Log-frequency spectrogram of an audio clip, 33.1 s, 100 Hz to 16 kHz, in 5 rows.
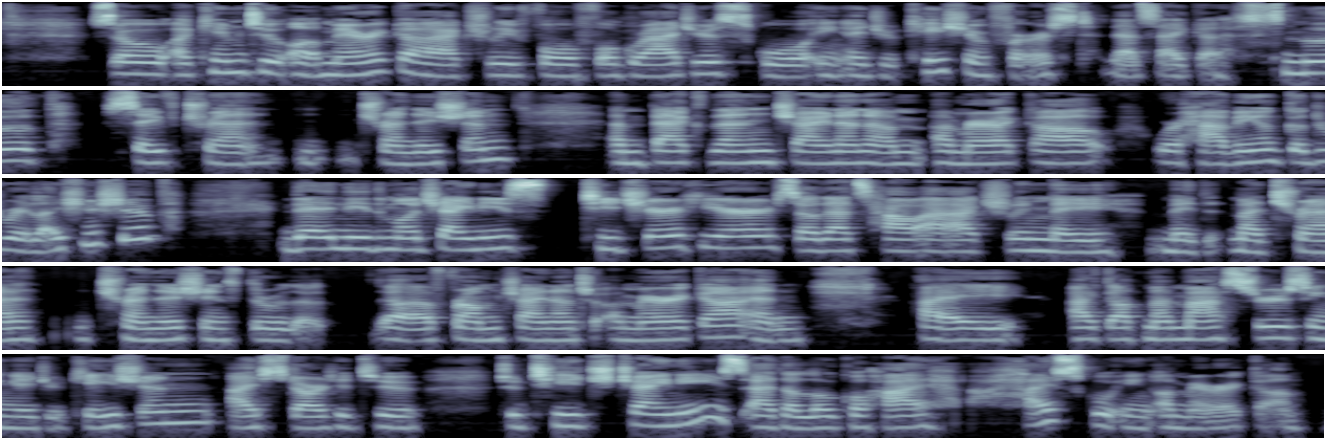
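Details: Adult woman who stutters, stuttering since about age 7 or 8, stutters in her Chinese dialect, Mandarin and English; stuttering.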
